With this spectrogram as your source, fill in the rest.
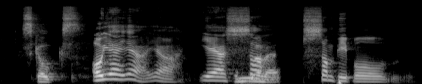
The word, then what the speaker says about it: Skoks: Also, I just learned today it's Skoks, not Skoks. Skoks.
